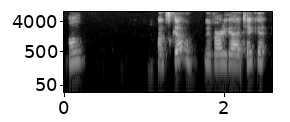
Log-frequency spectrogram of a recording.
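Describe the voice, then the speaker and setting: A woman playing an anxious young female restaurant manager in a roleplay, speaking in a hesitant, halting way. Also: fairly high pitch, steady tone, a little mellow, voice pushed up, close to an everyday voice. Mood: casual, curious. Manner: hesitant, halting, fragmented speech.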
